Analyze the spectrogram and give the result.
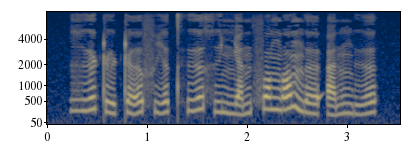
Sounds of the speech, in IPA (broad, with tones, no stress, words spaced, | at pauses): ɣɨ˧˥ə̯ʈɨ˨˩ ʈəː˨˩˦ fi˨˩˦ə̯t̪ʰɨ˧˥ə̯ xɨ˧ɲa˨˩˦n fɔ˧ŋɔ˧˥ŋəː˨˩ ʔa˨˩˦nŋɨ˨˩˦ə̯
